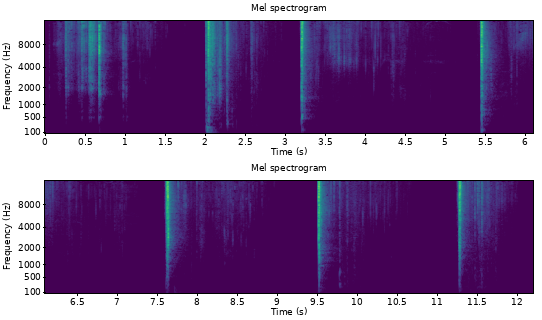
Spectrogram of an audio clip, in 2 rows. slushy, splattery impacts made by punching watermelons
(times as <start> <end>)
2.0 2.6, 7.6 8.1, 9.5 10.1, 11.2 11.8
